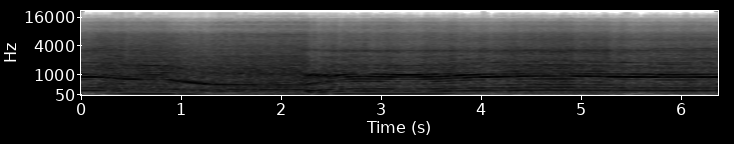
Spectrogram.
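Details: Older Craftsman 200mph two-stroke blower, sat unknown time, restarted after the high-speed mixture was opened slightly: high-pitched scream wanders down and back up before holding steadier. Surging at high speed; carburetor acting funny after sitting.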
